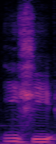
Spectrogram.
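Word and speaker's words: 石: Remember how one of the terms for “intention” or “will” in Japanese is pronounced “ishi”? Well, this particular Kanji for “stone” is read “ishi” as well.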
